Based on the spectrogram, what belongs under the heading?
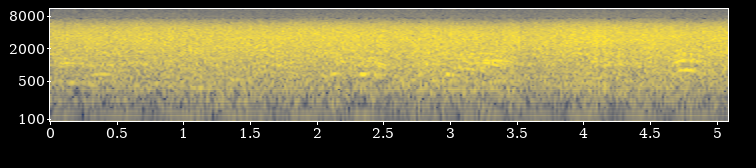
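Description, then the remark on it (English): Rain falls steadily at a ballpark during a baseball game, a dense, even hiss that holds the same loudness throughout, with a faint low hum running beneath it. “And it is raining right now.”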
